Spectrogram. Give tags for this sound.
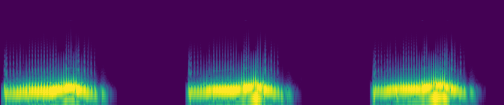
animal creature dinosaur growl vocalization

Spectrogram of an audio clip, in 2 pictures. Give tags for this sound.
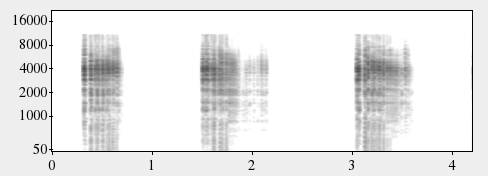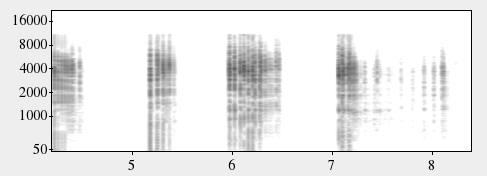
combination boardgame rolldice dice

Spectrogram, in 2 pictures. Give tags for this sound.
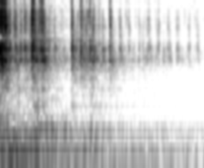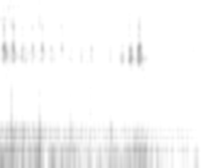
acoustic crash flick metalic percussive smack spring wood

